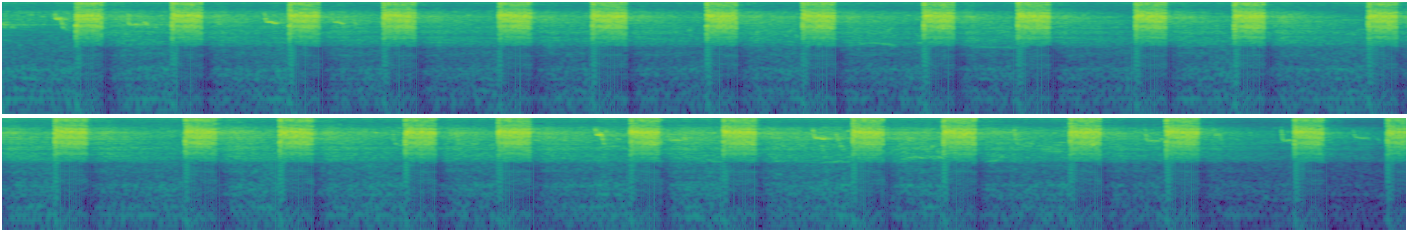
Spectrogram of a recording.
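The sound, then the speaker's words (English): A corncrake calls over and over, a dry, rasping double note repeated in a steady rhythm for the whole stretch, loud and grating against a faint hissing background with no talking. “But this is what the corncrake, one of the birds we were discussing before the break with Niall Hatch of Birdwatch Ireland, this is what the corncrake sounds like.”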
